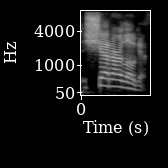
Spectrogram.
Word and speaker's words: Shadar Logoth: And like, it's pronounced Shadar Logoth. Well, he has a pronunciation guide in the book. There's a pronunciation guide in the book. And then they say Shadar Logoth.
